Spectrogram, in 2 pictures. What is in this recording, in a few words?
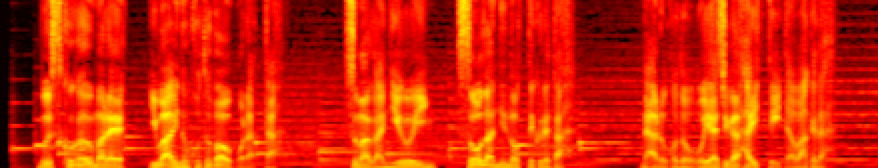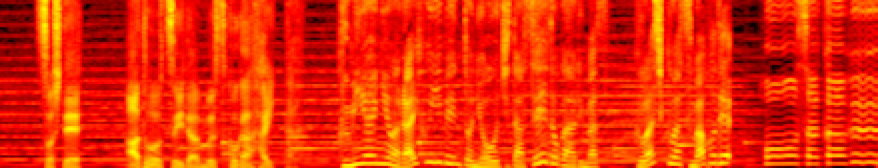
radio; osaka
